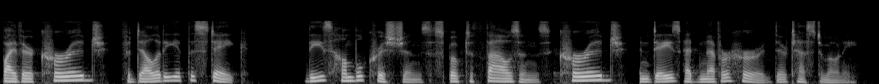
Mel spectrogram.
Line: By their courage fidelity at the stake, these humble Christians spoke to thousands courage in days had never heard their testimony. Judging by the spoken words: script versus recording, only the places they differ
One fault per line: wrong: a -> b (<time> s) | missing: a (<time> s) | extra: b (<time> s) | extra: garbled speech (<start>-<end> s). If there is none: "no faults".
no faults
